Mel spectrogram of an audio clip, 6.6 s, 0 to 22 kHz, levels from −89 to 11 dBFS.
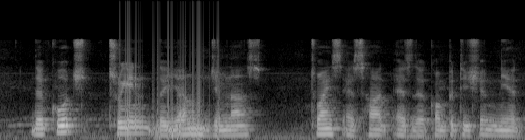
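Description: From 1.50 to 2.74 s there's processor overload crackle: roughly forty missed buffers of around 10 ms each replay stale audio, giving a gritty, tearing crackle over the speech.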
